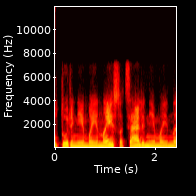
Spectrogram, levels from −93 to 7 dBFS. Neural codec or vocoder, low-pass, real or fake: none; 7.2 kHz; real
